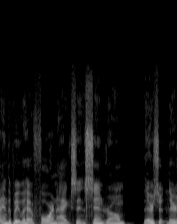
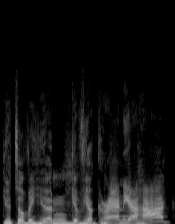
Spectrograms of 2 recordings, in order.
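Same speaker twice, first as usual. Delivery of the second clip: slow, higher mock German grandma voice; mock German granny; 5 semitones higher than usual. Host plays German-speaking grandma greeting grandchild, slow mock German accent. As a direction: boom it out like a stern German granny.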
